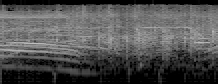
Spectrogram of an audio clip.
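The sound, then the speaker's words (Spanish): Audience applause and cheering for a man who has just passed a hip-moving dance challenge: a loud voice shouts at the start, then a thick burst of clapping that gradually thins out. “¡Hombres, un aplauso para este guerrero!”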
